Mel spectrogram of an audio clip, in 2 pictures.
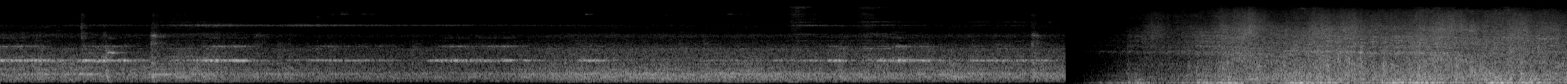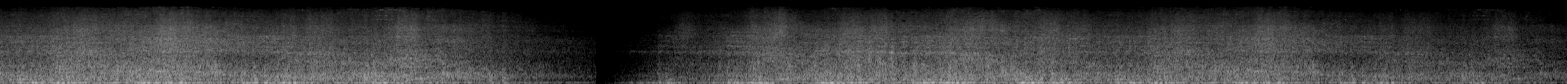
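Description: Passenger train heard from inside the car: for about the first eleven seconds a steady hum with a thin, high whine. The sound then cuts off abruptly and gives way to a much louder rumbling noise with a deep low rumble. That noise breaks off sharply again a little past twenty seconds and resumes.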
